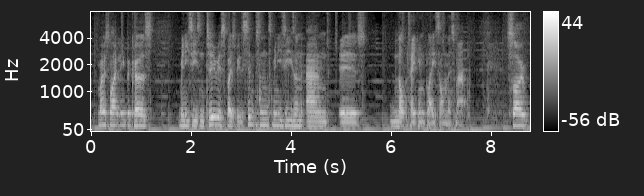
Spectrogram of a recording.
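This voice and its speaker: A man giving casual, chatty gaming commentary, addressing his viewers directly as a video host. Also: mid-range voice. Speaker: video game news YouTuber. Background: background music.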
